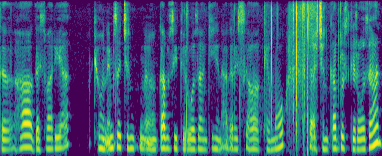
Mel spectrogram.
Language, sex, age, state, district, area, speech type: Kashmiri, female, 30-45, Jammu and Kashmir, Budgam, rural, spontaneous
